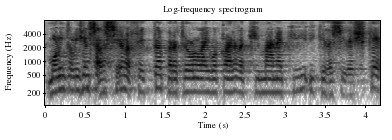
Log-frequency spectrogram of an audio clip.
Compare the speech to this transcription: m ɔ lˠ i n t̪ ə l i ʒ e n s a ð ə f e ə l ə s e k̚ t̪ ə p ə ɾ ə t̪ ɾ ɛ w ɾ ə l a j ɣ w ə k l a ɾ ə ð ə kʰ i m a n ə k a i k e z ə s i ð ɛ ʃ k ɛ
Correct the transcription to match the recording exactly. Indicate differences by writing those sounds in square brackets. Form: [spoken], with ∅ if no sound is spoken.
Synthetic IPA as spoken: m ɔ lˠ i n t̪ ə l i ʒ e n s a ð ə [s] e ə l ə [f] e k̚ t̪ ə p ə ɾ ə t̪ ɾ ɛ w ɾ ə l a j ɣ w ə k l a ɾ ə ð ə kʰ i m a n ə k [i] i k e [ð] ə s i ð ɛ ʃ k ɛ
